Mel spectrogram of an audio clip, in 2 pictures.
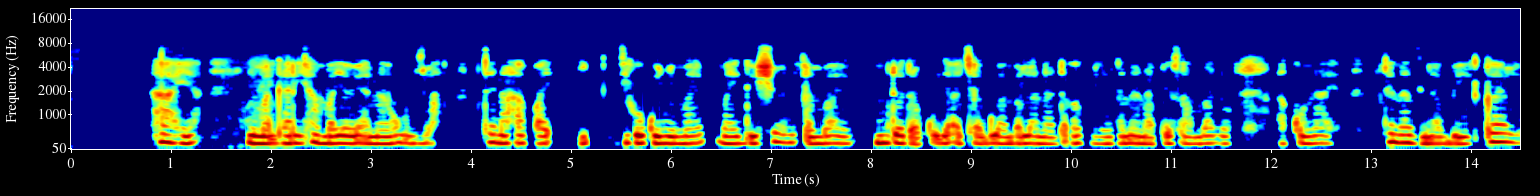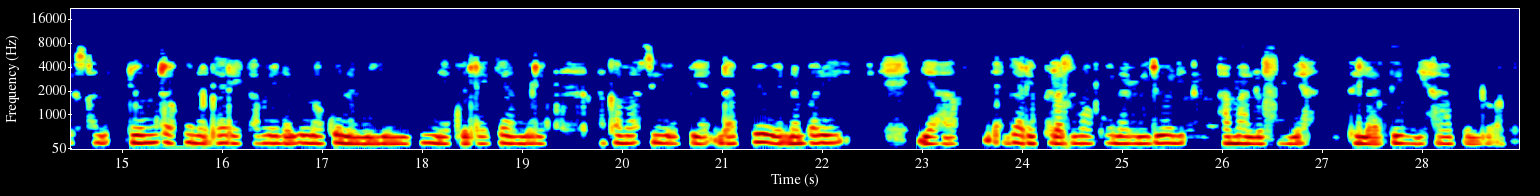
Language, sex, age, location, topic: Swahili, female, 18-24, Kisumu, finance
